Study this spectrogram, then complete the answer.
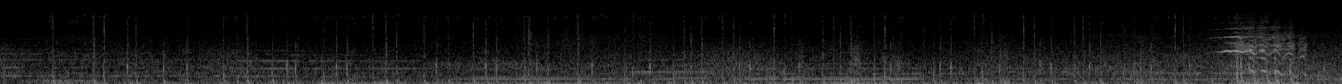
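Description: Roach, a horse in The Witcher 3, clip-clops steadily at a walk or trot throughout, with a whinny breaking out near the end over continuous game ambience.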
